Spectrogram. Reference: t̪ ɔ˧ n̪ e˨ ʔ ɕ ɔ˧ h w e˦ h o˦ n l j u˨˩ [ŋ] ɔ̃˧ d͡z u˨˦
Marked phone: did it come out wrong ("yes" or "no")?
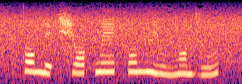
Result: no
